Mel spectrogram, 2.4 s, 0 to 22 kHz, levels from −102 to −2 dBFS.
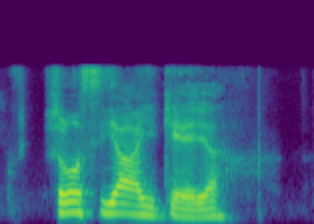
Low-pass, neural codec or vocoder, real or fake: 7.2 kHz; codec, 16 kHz, 1.1 kbps, Voila-Tokenizer; fake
